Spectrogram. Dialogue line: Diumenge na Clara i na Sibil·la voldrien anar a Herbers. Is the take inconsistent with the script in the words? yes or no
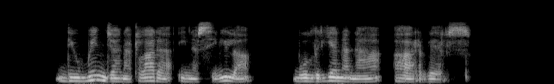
no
